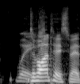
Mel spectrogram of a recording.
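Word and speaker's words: Devonta Smith: uh or you said Donovan SM deont wa Devonte Smith excuse me oh yeah I was like you're saying his name wrong and now I'm blanking on what his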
